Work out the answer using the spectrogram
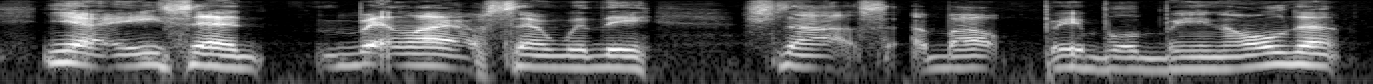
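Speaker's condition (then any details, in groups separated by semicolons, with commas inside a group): ALS; young onset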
